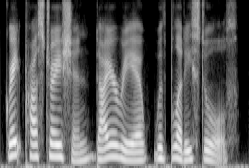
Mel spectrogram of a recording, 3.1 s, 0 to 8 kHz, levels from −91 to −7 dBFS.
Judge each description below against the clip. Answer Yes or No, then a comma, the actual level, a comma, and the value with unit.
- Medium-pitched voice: Yes, medium, 180 Hz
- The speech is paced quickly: No, slow, 115 wpm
